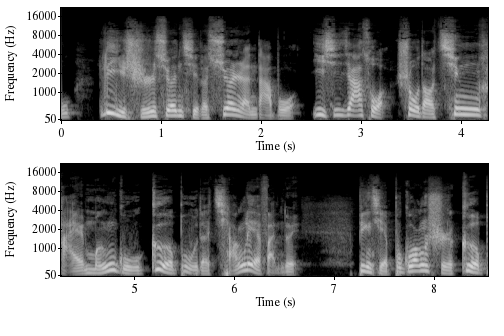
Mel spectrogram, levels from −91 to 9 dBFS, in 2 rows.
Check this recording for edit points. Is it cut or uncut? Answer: cut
